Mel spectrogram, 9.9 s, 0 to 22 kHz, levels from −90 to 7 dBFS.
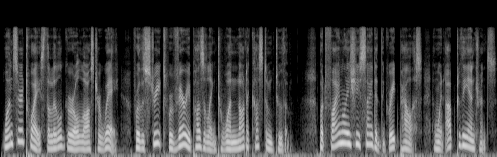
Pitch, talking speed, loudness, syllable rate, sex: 170 Hz, 205 wpm, -17 LUFS, 5.6 syllables/s, female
